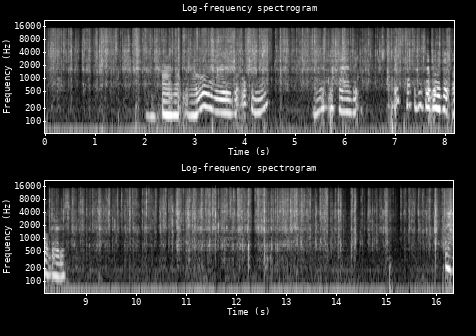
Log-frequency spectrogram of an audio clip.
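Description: Plastic wrap crinkles and rustles close by.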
